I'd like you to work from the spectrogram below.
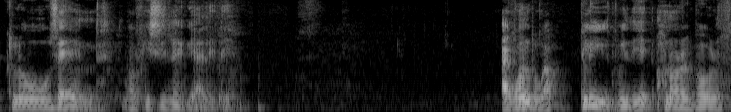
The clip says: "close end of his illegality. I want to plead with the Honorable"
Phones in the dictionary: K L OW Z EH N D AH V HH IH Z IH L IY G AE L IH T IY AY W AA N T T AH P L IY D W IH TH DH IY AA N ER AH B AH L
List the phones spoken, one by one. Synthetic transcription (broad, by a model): K L OW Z EH N D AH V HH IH S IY L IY G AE L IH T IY AY W AA N T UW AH P L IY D W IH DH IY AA N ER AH B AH L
